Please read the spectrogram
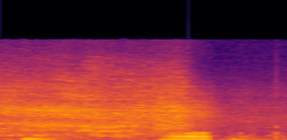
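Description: A man's voice speaking in short phrases, over a steady hiss that cuts off about a second and a half in.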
